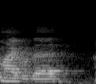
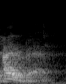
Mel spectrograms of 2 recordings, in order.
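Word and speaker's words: Hyderabad: Your coworker from Hyperbad, but that's not how you say it. You said it. Hyderbad.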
